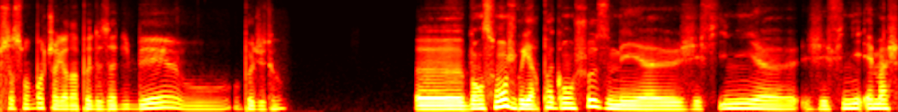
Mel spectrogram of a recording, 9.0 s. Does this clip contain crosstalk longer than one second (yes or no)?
no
